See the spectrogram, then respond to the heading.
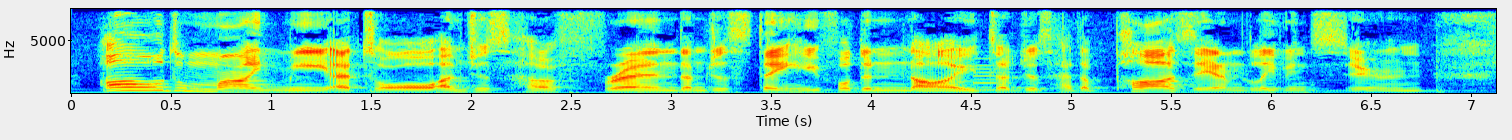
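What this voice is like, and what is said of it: Exaggerated put-on British accent. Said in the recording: “I just played my best English accent ever. I just went full British.”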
